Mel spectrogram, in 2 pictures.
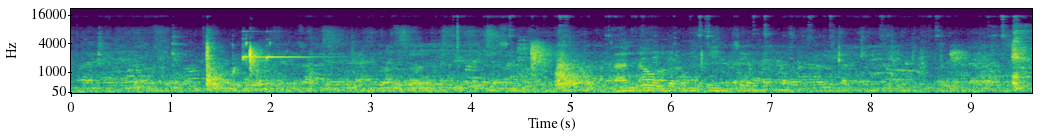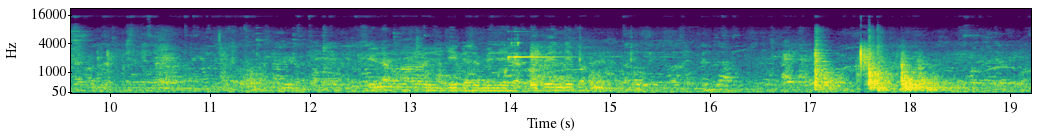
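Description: A crowd murmurs nearby.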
